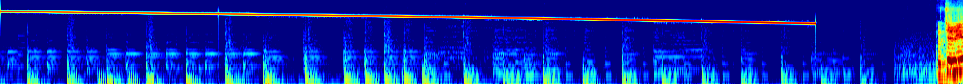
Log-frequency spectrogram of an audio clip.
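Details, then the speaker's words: Hearing-range test: a steady, high-pitched, whistle-like tone slowly falls in pitch over about ten seconds over soft background music. Listeners are told to use headphones in a quiet place and note the frequency at which they can no longer hear it. "अब आपको अलग-अलग frequency के आवाजें सुनाई जाएंगी और जहां तक की आवाज यह आप सुन पा रहे हैं वहां पर इस वीडियो को पोस्ट करके वह नंबर को नोट कर लें क्योंकि वह आपकी सुनने की क्षमता को लिमिट होगी"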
